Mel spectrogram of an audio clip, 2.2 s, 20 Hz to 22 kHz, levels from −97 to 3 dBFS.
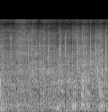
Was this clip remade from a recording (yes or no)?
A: yes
